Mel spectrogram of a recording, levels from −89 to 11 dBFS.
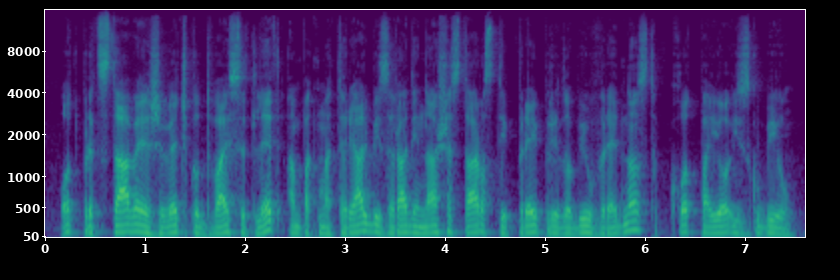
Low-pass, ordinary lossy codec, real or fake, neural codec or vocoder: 14.4 kHz; Opus, 64 kbps; real; none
